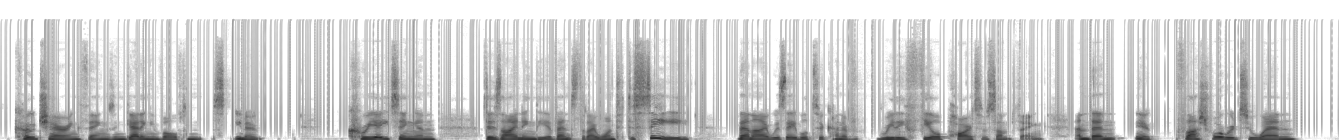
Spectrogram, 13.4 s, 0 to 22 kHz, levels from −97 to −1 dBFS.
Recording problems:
crackle, like an old record; faint; 25 dB below the speech

